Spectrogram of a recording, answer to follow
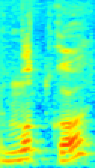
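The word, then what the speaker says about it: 묻고: দিউত বাচ্চিমের পরে যখন গেয়ক আসে তখন এই গয়ের উচ্চারণটা কয়ের মতন হবে। উচ্চারণটা হয়ে যাবে মুতকো জিজ্ঞাসা করা এবং থেদাভালসু ইত্তা উত্তর দিতে পারা।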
